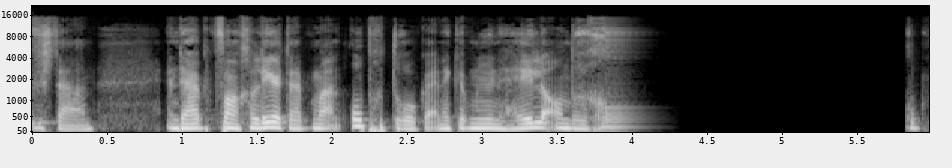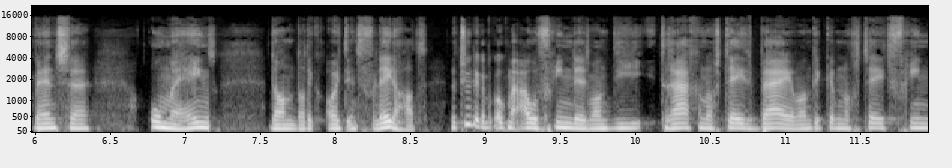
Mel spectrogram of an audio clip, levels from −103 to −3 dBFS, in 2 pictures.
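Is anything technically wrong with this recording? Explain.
Yes, the call path broke down four times, with a stall, a jump and two bursts of catching up.

A call audio freeze runs from 3.83 to 5.84 s, right after "nu een hele andere". The most likely cause is packets held up in transit until the jitter buffer emptied. The receiver stretched the last sound into a brief fading tail, then went quiet for about 1.7 s. When the packets arrived, speech resumed exactly where it stopped. Nothing was lost, but roughly 2 s of delay was added.

Jitter buffer speed-up follows twice, at 6.67 to 7.08 s and at 7.48 to 10.75 s. Holding more audio than it aims for, the buffer trims short pitch-period slices over and over. The pitch stays the same while the pace rises. The first stretch runs at 112% and sheds about 50 ms, enough to sound hurried. The second runs at 140% and removes roughly one and a half seconds, so the speech sounds rushed.

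A skip ahead sits between them at 7.14 to 7.17 s. About half a second of speech was discarded while later audio was already queued. Playback leaps forward across an almost seamless join, so that piece of speech is simply missing.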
